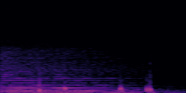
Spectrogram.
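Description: Cinematic logo-intro sting: a low droning chord with a few dull low thuds, fading out toward the end.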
